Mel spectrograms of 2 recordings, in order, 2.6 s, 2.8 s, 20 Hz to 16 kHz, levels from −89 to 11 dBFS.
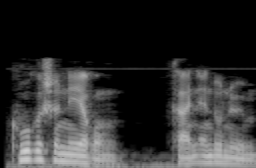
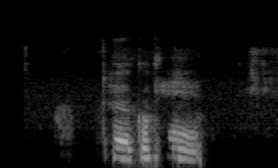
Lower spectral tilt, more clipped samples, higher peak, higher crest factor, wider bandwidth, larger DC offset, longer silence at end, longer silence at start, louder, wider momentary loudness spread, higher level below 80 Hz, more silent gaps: first, -12 dB/octave vs -7.5 dB/octave; neither; first, 0 dBFS vs -18 dBFS; about the same, 18 dB vs 20 dB; second, 5 kHz vs 7.8 kHz; neither; second, 0 s vs 0.2 s; second, 0.05 s vs 0.55 s; first, -18 LUFS vs -33 LUFS; second, 13 LU vs 23 LU; first, -38 dBFS vs -72 dBFS; neither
